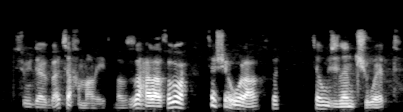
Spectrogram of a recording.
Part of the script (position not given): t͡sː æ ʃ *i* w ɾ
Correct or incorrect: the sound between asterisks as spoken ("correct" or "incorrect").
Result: incorrect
